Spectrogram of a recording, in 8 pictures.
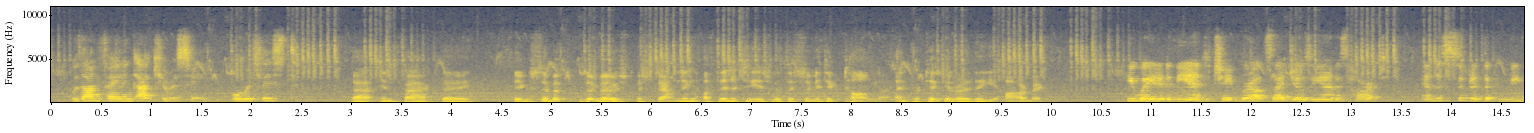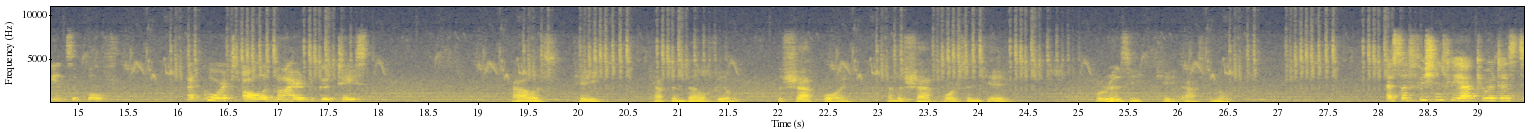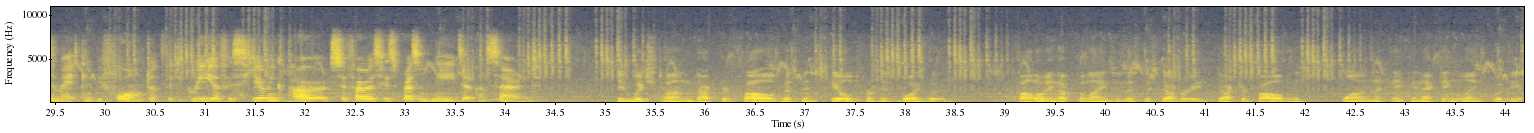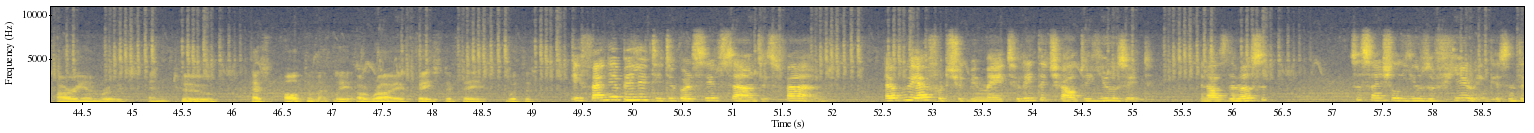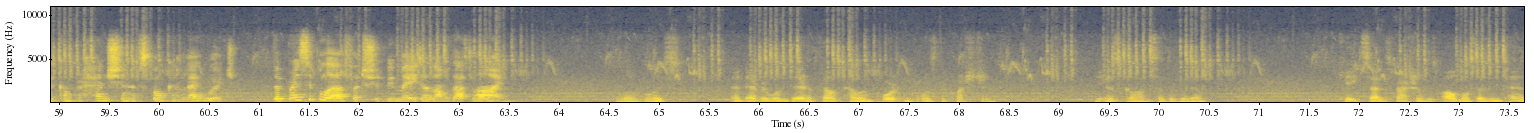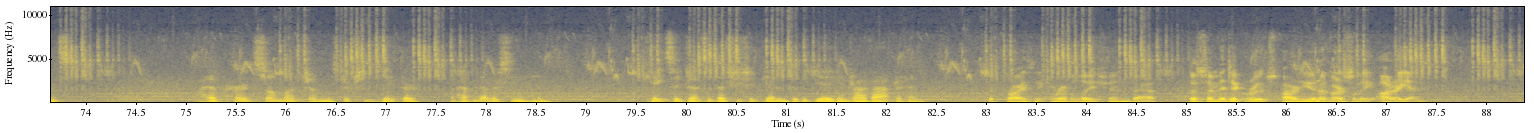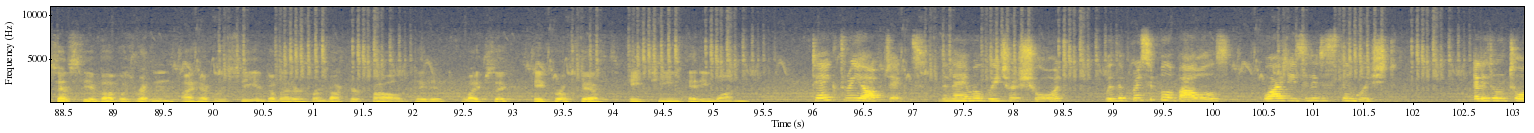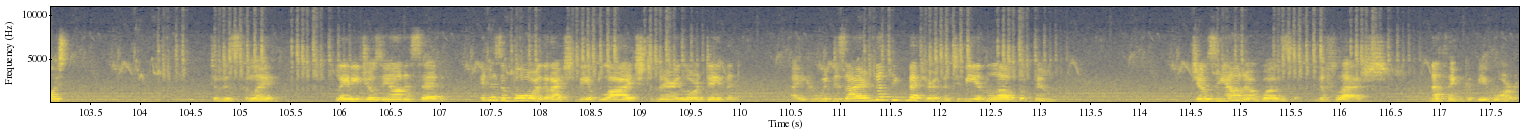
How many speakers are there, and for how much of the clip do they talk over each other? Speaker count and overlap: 4, no overlap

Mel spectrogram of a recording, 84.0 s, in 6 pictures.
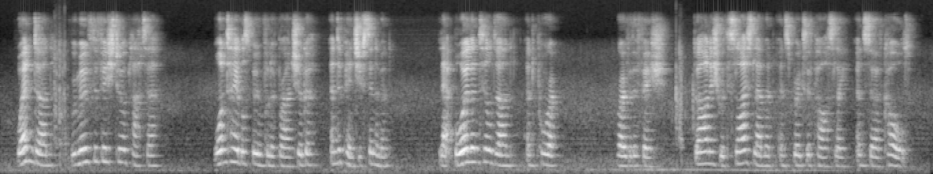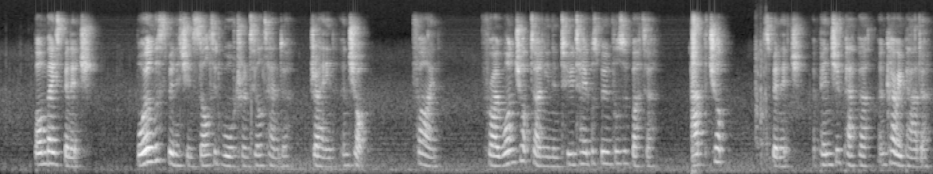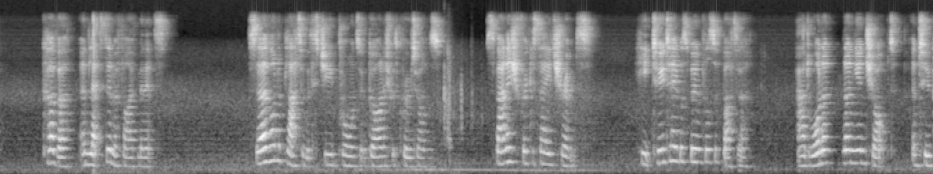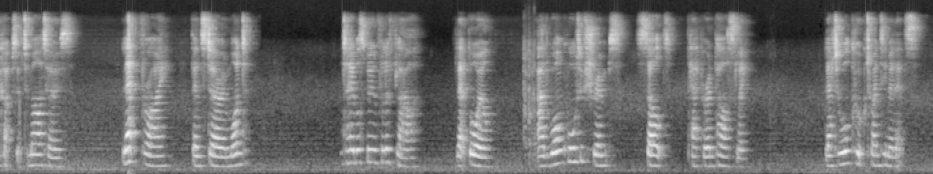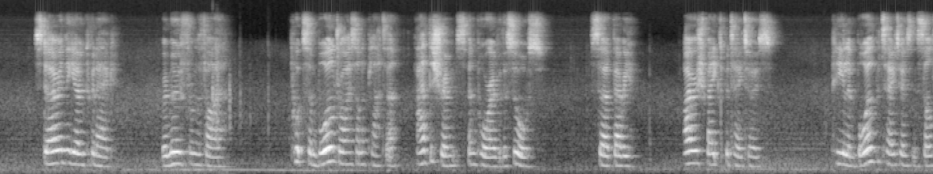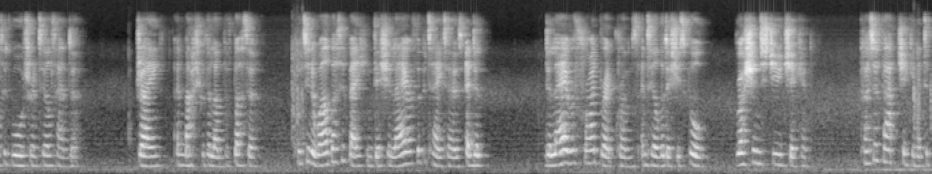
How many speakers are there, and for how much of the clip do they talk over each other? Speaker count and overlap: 1, no overlap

